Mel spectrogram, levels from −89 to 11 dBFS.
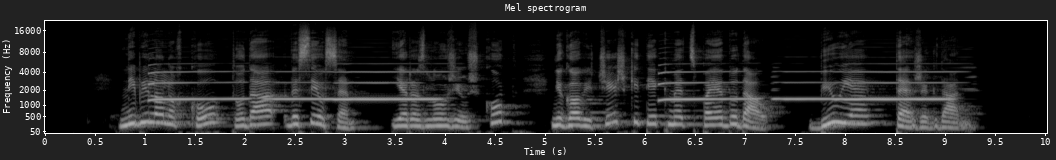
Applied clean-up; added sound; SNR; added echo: classical method Wiener filter.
